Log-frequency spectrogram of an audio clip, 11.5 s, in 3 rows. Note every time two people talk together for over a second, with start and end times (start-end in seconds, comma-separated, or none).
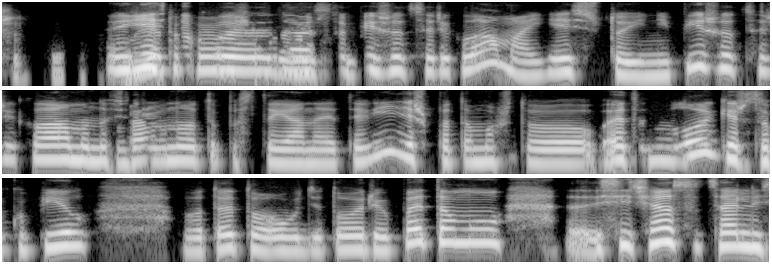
0.6-1.8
